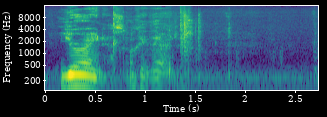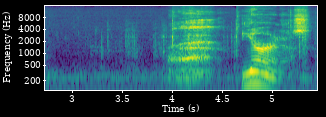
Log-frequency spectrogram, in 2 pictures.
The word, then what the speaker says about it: Uranus: I'm trying not to say it like it sounds like Uranus.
